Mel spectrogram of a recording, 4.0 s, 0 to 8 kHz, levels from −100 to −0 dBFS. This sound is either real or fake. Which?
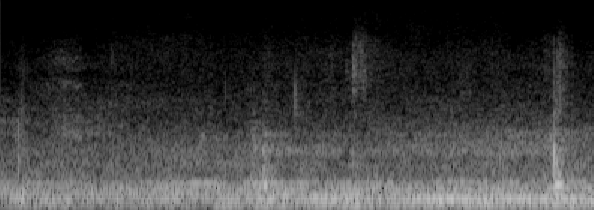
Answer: real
